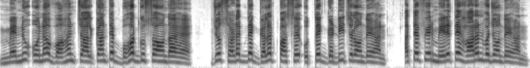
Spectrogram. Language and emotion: Punjabi, angry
